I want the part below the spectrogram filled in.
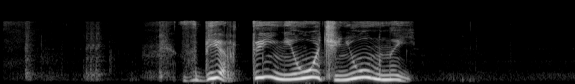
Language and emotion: Russian, angry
